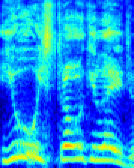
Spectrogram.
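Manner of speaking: put-on very high, loud, encouraging shout. Retelling shouting to a woman, hand on her shoulder, re-enacting a shout. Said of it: "Mas eu gritei".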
